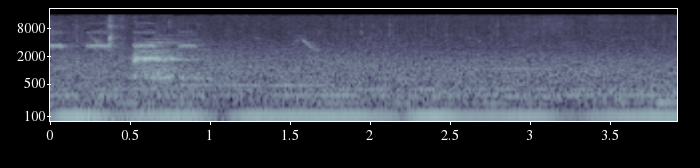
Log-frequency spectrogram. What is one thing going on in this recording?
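A young man sips a drink.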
